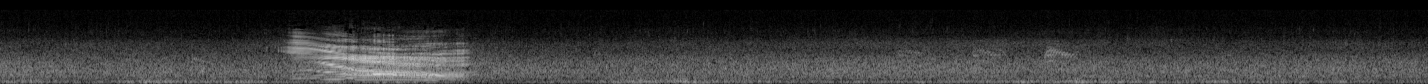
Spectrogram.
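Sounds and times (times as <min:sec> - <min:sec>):
red deer giving moaning harmonic bellows: 0:02.8 - 0:04.8.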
